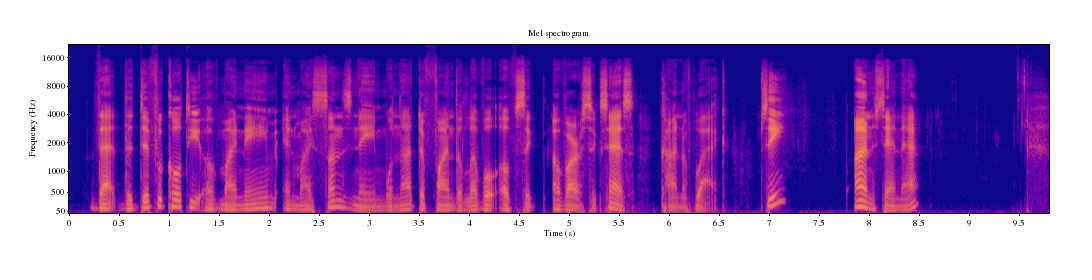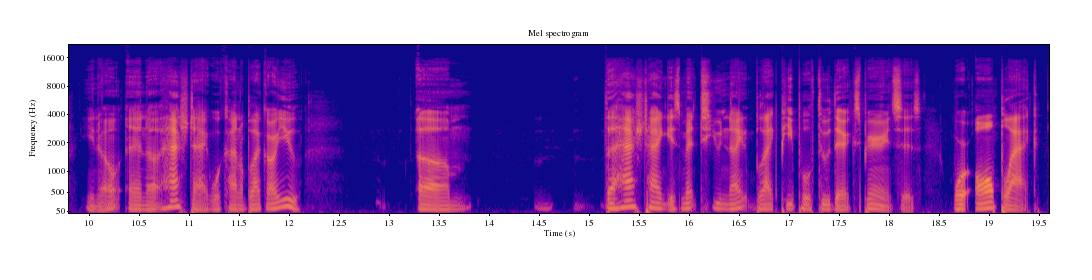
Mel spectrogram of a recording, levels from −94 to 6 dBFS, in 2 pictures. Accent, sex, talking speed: American, male, 160 wpm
